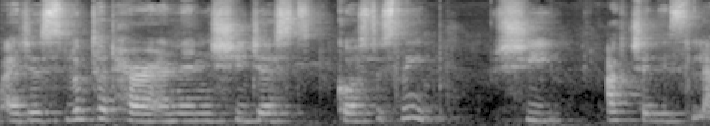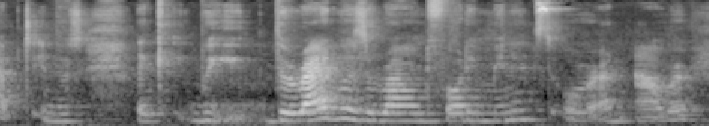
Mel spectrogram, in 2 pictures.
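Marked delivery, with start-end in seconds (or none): none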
